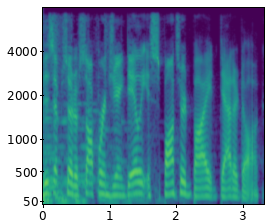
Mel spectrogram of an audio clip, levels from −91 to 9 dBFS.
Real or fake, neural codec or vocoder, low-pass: real; none; 7.2 kHz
